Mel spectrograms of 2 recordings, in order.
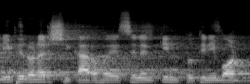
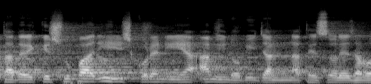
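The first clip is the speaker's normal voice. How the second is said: usual speaking voice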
